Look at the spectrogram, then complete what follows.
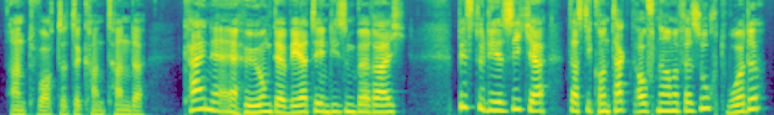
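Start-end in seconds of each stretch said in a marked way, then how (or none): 1.8-7.6 high-pitched mentor voice, measured questioning; questioning Philomen mentor. Acted. Mentor reporting scan results by radio, high-pitched questioning. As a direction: report and query in a raised pitch.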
